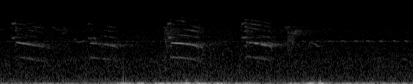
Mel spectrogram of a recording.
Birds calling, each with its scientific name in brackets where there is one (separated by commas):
Brown Jay (Psilorhinus morio)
